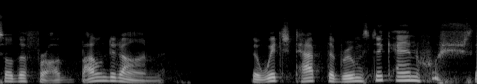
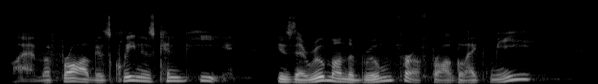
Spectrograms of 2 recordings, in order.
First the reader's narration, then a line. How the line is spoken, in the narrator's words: said with a croak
